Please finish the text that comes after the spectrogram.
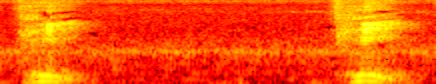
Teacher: উপরের দাঁতের নিচের অংশ এবং নিচের যে ঠোঁট রয়েছে এই নিচের ঠোঁটের পেট থেকে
